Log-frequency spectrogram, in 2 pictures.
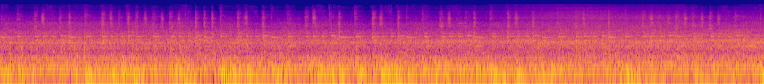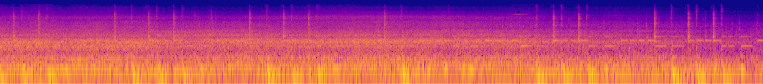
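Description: Steady road and engine rumble heard inside a moving car's cabin, with music playing in the car over it as short repeating melodic notes.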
